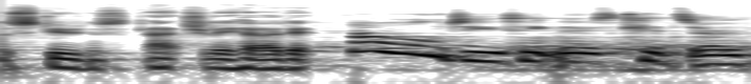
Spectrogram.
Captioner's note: student over radio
